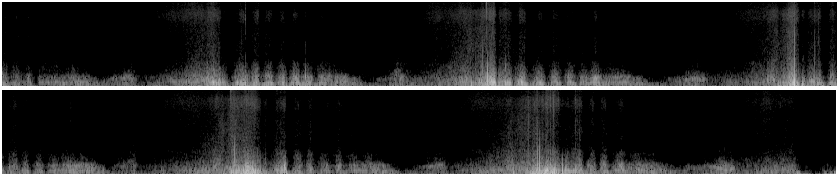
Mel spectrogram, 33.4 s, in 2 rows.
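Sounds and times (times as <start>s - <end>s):
tapping and scratching on a fabric surface: 0.0s - 1.8s, 3.7s - 7.0s, 9.0s - 12.6s, 15.2s - 18.6s, 20.9s - 24.5s, 26.8s - 29.9s
bright swelling scratch: 0.0s - 7.1s, 7.7s - 12.8s, 14.8s - 19.4s, 20.1s - 30.0s.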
